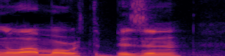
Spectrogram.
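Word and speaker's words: Bizon: lot more with the Bizen. It's B I Z O N. I think that's how you pronounce it as Bizen. That's how I would pronounce it.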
